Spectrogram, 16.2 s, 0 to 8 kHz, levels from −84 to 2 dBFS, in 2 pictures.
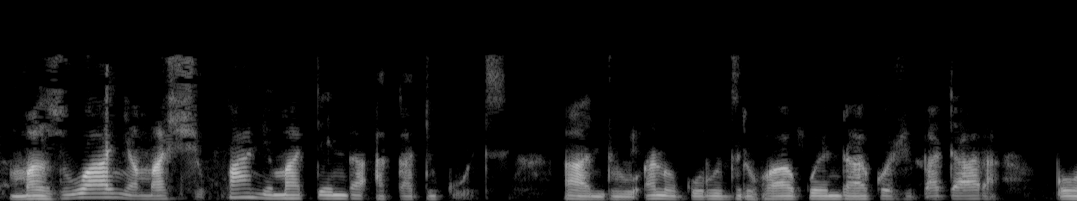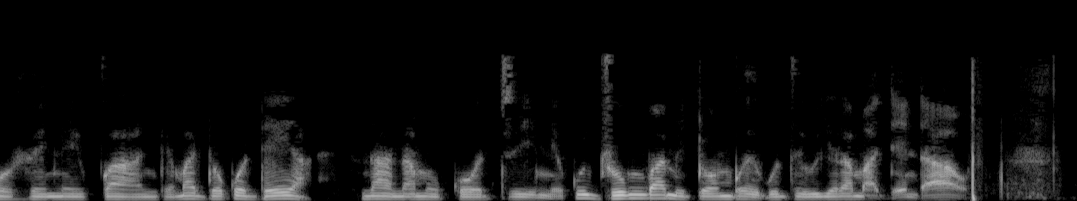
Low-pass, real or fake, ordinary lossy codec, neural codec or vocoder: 7.2 kHz; fake; MP3, 24 kbps; codec, 24 kHz, 3.1 kbps, DualCodec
